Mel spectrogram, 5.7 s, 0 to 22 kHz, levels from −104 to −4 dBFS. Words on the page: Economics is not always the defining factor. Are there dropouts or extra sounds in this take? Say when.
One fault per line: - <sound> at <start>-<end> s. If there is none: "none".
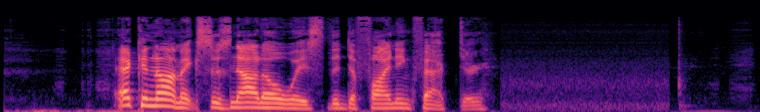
none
